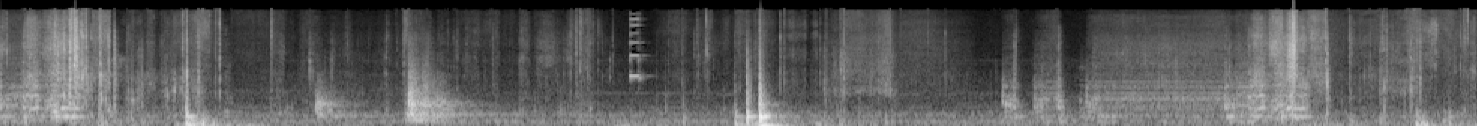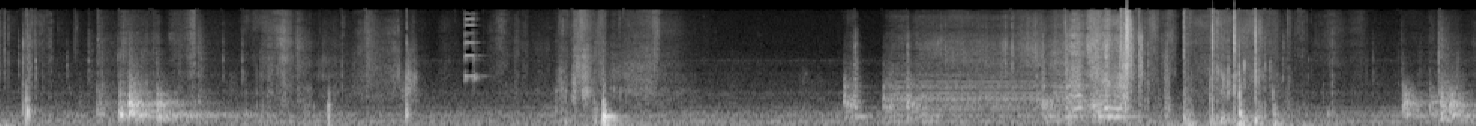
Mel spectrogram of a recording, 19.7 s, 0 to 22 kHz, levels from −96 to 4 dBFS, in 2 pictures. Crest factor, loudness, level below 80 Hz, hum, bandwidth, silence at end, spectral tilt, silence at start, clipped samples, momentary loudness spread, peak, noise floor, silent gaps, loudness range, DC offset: 24 dB; -22 LUFS; -36 dBFS; none; 17 kHz; 0 s; -3.5 dB/octave; 0 s; under 0.1%; 25 LU; 0 dBFS; -44 dBFS; none; 6 LU; under 0.1%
